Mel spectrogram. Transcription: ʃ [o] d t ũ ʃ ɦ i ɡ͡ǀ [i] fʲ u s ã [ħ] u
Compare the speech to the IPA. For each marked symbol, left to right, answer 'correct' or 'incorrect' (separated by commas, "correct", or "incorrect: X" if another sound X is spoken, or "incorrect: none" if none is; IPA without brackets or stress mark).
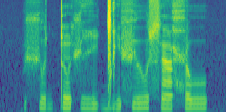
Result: incorrect: u, correct, correct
